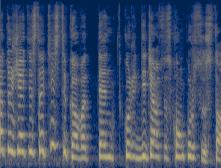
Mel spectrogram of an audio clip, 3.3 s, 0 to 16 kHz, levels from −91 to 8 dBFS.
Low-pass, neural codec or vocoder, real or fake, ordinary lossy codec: 14.4 kHz; none; real; Opus, 64 kbps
